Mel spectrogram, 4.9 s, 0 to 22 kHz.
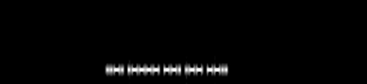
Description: Morse code, heard as a keyed tone, about 47 wpm, 700 Hz. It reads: F1GWZ
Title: DXCC-100 Call Signs - 5 Characters - Repeated 2x - 50wpm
